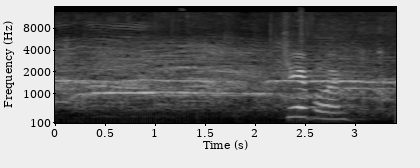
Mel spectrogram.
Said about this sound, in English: Now, you have to cheer for your leader real loud, because I think the louder you cheer, the better they'll be able to blow the balloon up.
